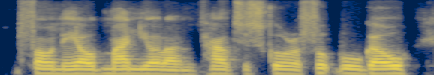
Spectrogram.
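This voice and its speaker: Here is a man speaking. He talks with a Birmingham accent. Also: quiet background. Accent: broad Brummie. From Birmingham, England. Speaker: football podcast presenter, fan. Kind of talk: casual chat. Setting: podcast interview.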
